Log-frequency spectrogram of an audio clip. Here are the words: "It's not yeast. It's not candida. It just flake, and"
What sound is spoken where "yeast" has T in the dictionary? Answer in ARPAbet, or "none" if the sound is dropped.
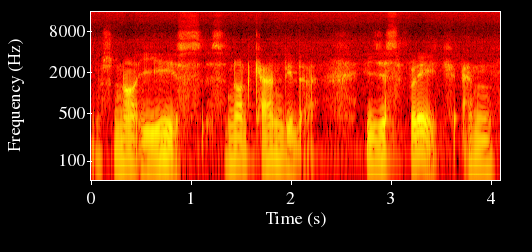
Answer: none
